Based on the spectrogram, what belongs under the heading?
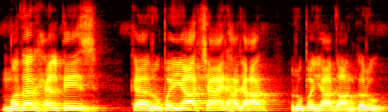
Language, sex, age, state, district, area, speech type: Maithili, male, 60+, Bihar, Saharsa, urban, read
